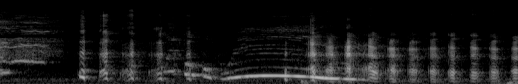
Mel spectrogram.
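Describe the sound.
A voice imitates a Chewbacca-like Wookiee growling cat purr, a drawn-out yowl that bends up and down in pitch, followed by rhythmic bursts of laughter.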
